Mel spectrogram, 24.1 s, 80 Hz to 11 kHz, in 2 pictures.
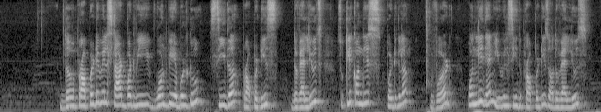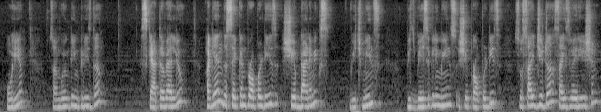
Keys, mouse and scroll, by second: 8.4 click, 12.9 click, 12.9-17.5 drag, 18.4 click, 23.0 click.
